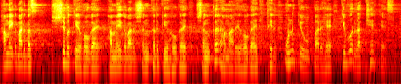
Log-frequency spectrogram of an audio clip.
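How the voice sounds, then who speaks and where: A man's voice: mid-range voice, slow. A man preaching a devotional sermon, hammering points through repeated lists and now and then singing verses. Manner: repetitive emphatic lists, breaks into song. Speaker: katha preacher. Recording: live hall reverb with faint music.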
